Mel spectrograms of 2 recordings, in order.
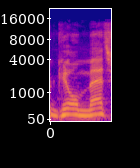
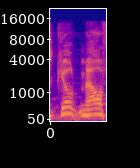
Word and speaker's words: Gilmet: And that was Tyler Gilmet, who I've been pronouncing as Giltmel throughout the entirety of this race.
